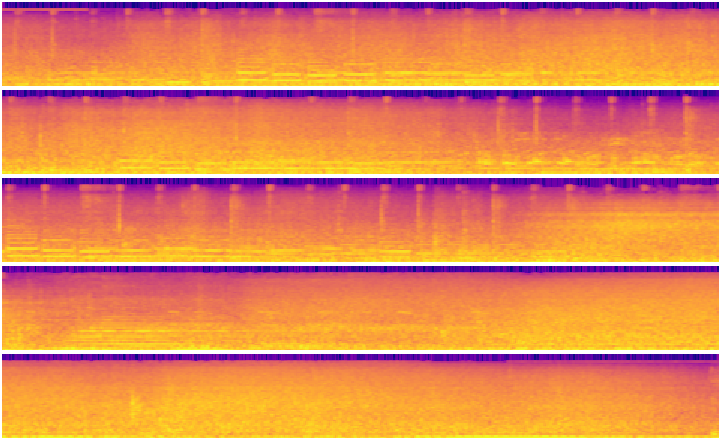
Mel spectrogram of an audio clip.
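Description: A Danish seine fishing boat pitches through a rough head sea in a northerly gale off Norway, with steady rushing waves, wind and hull noise under a narrating voice.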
